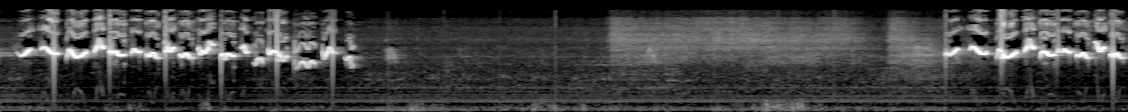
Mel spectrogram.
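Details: Brown azulão, the ultramarine grosbeak, sings to stir up another male: a rapid warbling run of high twisting notes lasting about three seconds, a long quiet gap with soft background hum, then the phrase starts again.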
